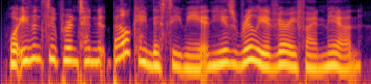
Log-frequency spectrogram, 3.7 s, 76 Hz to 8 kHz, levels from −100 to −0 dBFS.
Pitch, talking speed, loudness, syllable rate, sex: 235 Hz, 245 wpm, -16 LUFS, 6.4 syllables/s, female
